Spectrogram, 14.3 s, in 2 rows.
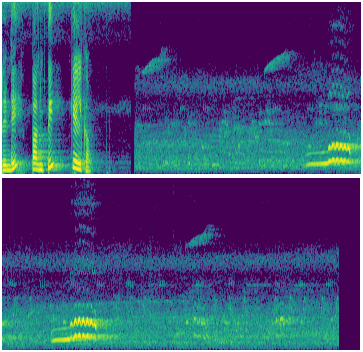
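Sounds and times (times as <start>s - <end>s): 
speech: 0.0s - 1.9s
mottled wood owl calling: 2.8s - 13.3s.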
